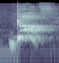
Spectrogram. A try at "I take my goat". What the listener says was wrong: Goat. Yeah, goat, not goats, goat. Goat. Goat.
